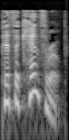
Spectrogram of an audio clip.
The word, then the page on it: pithecanthrope: British English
